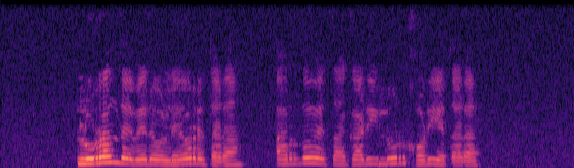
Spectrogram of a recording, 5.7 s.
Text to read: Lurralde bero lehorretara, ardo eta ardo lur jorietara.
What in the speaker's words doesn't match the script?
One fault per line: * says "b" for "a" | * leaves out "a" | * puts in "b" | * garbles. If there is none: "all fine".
* says "gari" for "ardo"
